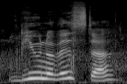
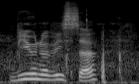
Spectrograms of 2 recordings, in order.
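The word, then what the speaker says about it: Buena Vista: I didn't film it because I was in the person's house, but ultimately yesterday I went to a Buuna Vista. That's how you say it. Buuna Vista.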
